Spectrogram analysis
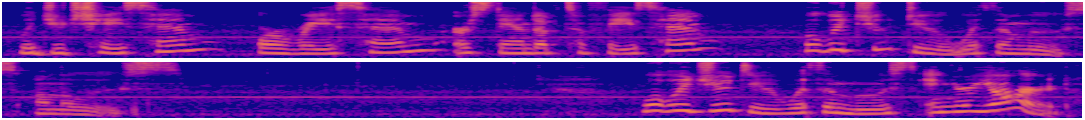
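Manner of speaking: put-on lilting storybook read-aloud for kids; reading to children. A narrator's reading. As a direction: read it like story time for little ones. Teacher reads picture book aloud.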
